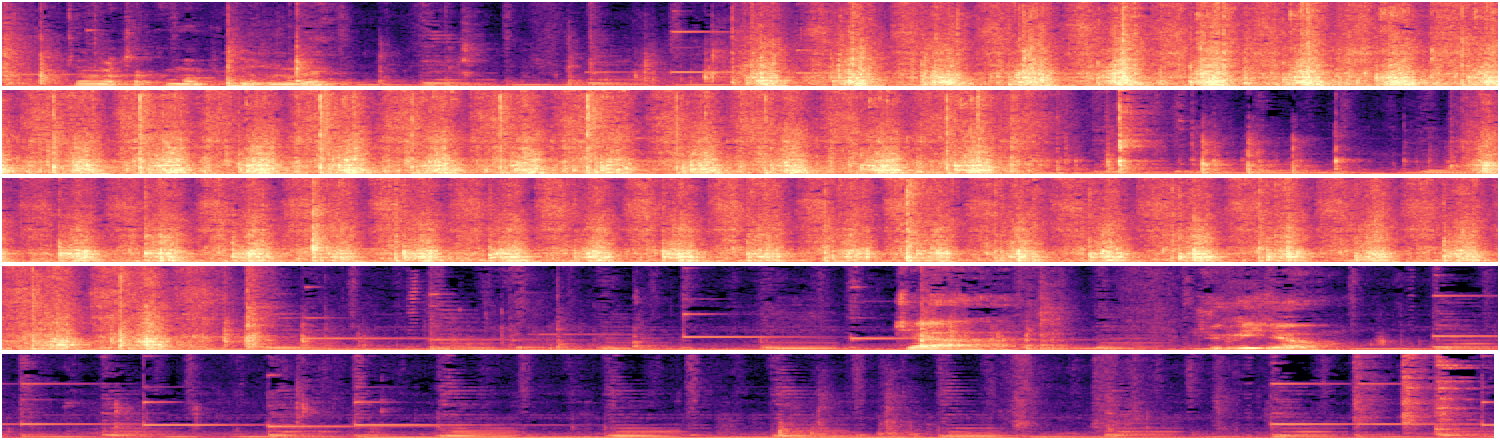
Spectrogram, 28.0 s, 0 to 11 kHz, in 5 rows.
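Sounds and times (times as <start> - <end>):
vegetable chopper whirring and rattling: 2.5 - 10.0, 10.9 - 17.9.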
